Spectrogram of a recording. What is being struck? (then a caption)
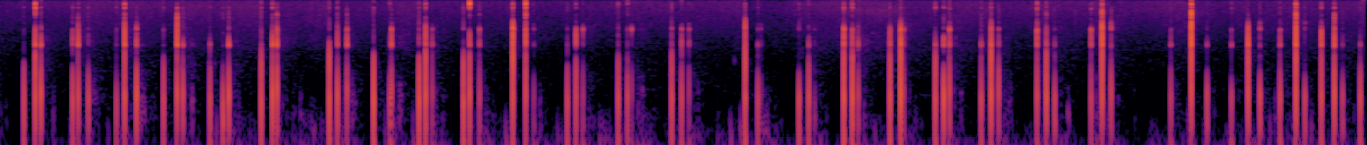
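Small heart-shaped wooden piece. A heart-shaped piece of wood is tapped rapidly and irregularly, producing dozens of short, dry taps with no ring. Each tap has a soft low thump under a sharp, bright click.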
